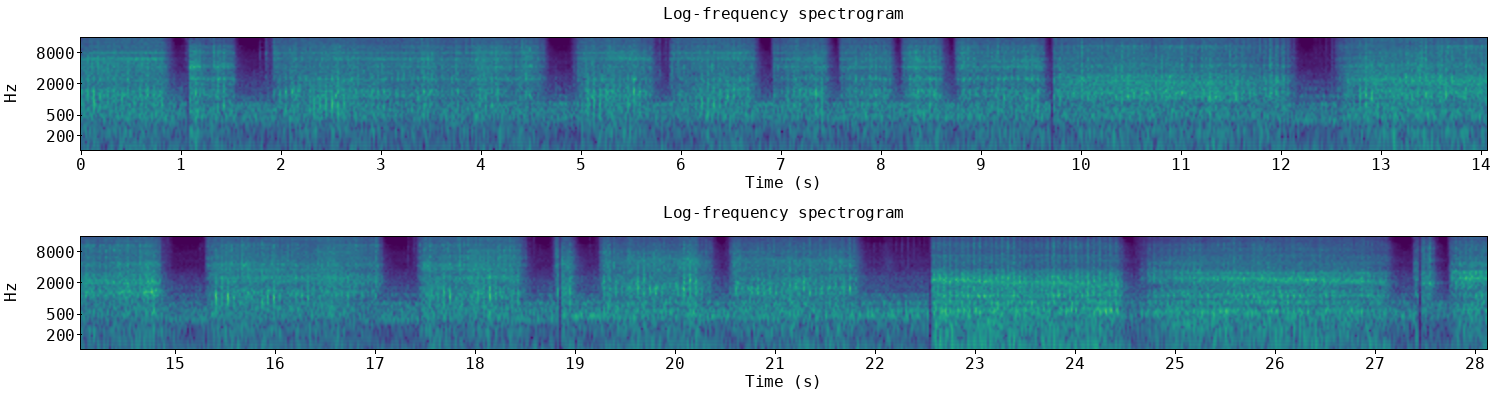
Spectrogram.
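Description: Lathe tool cutting into a large spinning wooden blank: a rough, steady shaving noise as chips are torn off, broken off by short silences many times over.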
